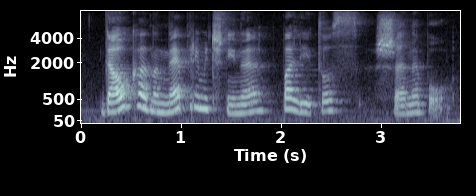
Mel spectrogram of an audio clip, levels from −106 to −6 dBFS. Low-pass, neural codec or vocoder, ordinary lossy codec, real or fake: none; none; none; real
